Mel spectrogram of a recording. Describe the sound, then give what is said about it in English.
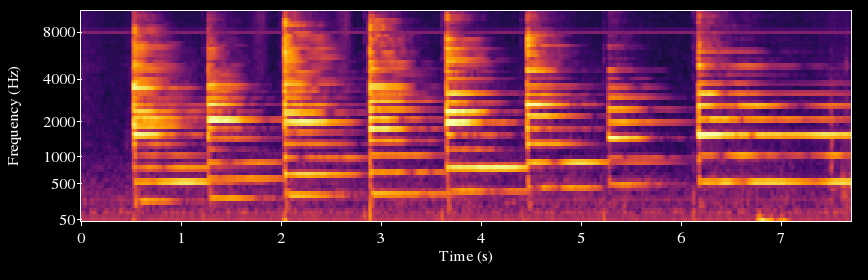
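A C major scale is played on a tiny piano, eight notes stepping upward one at a time. Each note is struck cleanly, rings bright and decays, and the final top note is held longest. “C major is made up of the following notes. It's C, D, E, F, G, A, B, and C. No naturals, no flats, no sharps, okay? So that is going to sound like this.”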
